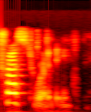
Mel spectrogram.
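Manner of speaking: trustworthy with stress on the first syllable, trust. Vocabulary lesson, saying the word for learners: stress first syllable of trustworthy. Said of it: "the emphasis is on the trust part".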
